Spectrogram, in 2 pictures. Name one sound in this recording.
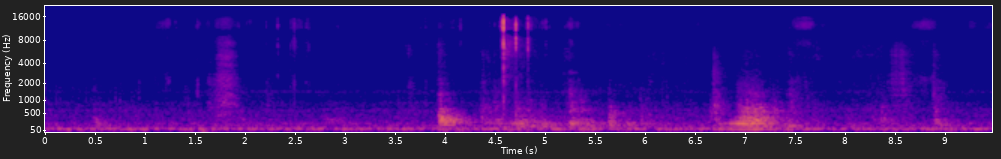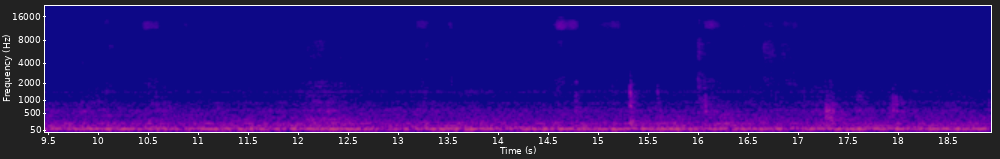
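A pen scratches and taps softly on paper.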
